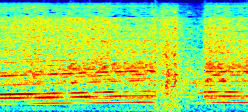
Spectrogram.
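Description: A Lamborghini Gallardo engine holds a loud, steady, high revving note that dips briefly near the end before picking back up.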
